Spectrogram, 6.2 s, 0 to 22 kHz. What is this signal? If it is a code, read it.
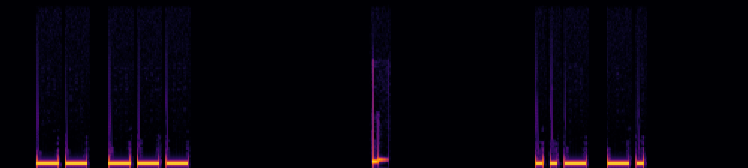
Morse code, heard as a keyed tone, about 20 wpm, 700 Hz. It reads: MO UN
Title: Top Two Letter Combinations in Words 20wpm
